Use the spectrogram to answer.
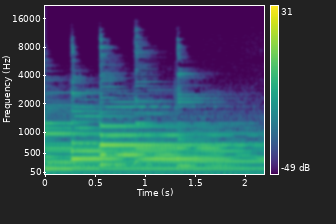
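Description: Plucked strings of a fretted instrument in a transitional tuning similar to a lute or guitar, sounded one after another from low to high. A few clear plucks ring and overlap, quiet and alone.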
